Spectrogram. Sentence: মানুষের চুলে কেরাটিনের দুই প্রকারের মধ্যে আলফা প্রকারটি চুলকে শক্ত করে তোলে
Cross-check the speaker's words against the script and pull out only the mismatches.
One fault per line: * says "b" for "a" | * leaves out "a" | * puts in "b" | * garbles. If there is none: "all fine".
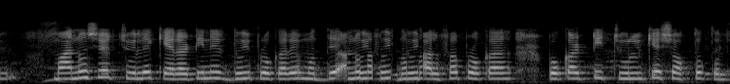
* garbles
* leaves out "করে"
